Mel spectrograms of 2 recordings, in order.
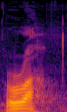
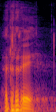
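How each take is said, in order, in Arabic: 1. الـ r بتتقال مع ضم خفيف للشفايف. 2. الـ r تُنطق بنقرة خفيفة، زي الراء العربي. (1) "قول عليه را" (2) "ما تقولش عليه را"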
